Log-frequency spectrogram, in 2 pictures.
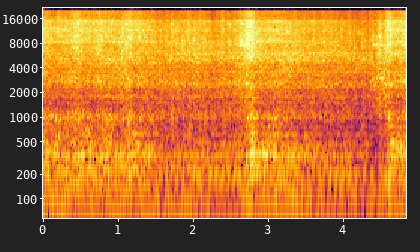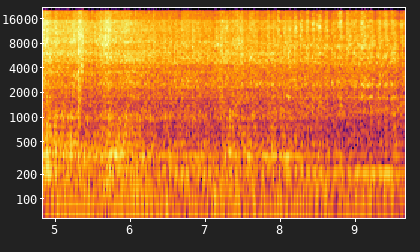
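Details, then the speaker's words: Honda CB550 cafe racer four-cylinder after carburetor work, riding up and down the driveway: ragged, uneven beat, stumbles between blips and pulls poorly down low; starts easily but still needs main and pilot jet tuning. "Well, she started up pretty easy. Runs okay. still needs a little bit of tuning, and that's gonna be a trial and error type of a thing, working with main jets and pilot jets in the carburetor"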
